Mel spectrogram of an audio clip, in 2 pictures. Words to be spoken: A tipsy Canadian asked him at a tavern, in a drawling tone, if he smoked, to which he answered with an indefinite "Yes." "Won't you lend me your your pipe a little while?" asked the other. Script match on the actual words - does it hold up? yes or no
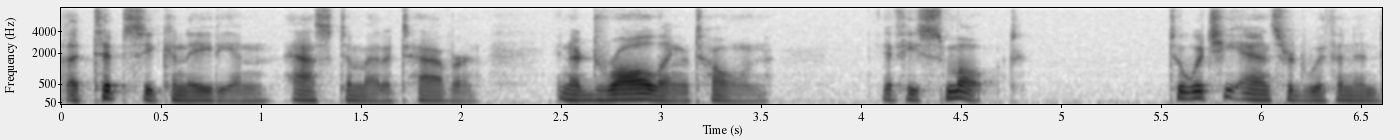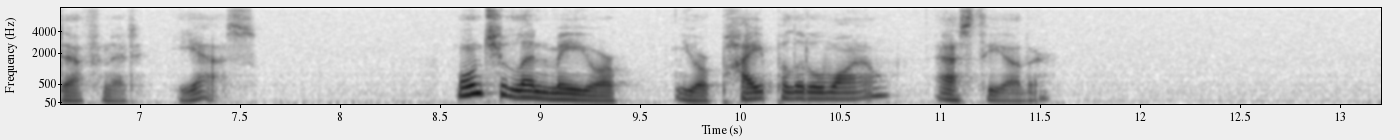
yes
